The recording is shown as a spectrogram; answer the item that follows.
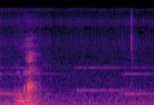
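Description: A short vocal sound about a quarter second in, then a pause filled by a faint steady hum of a few held tones.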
